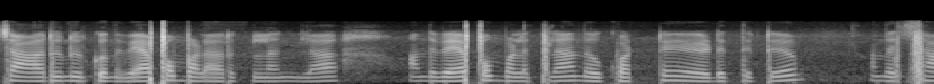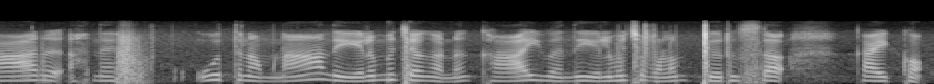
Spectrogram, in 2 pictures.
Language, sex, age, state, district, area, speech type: Tamil, female, 30-45, Tamil Nadu, Perambalur, rural, spontaneous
